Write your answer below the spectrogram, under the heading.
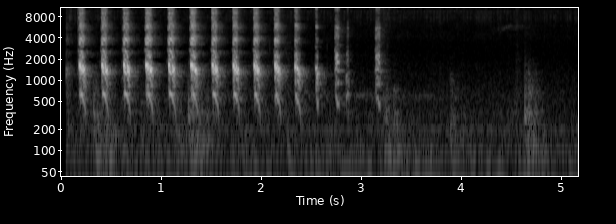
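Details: Chukar partridge from Vanj calling: a rapid run of about thirteen sharp, clucking chuk notes, loud at first, then fading and slowing before falling quiet, with one last isolated note near the end.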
